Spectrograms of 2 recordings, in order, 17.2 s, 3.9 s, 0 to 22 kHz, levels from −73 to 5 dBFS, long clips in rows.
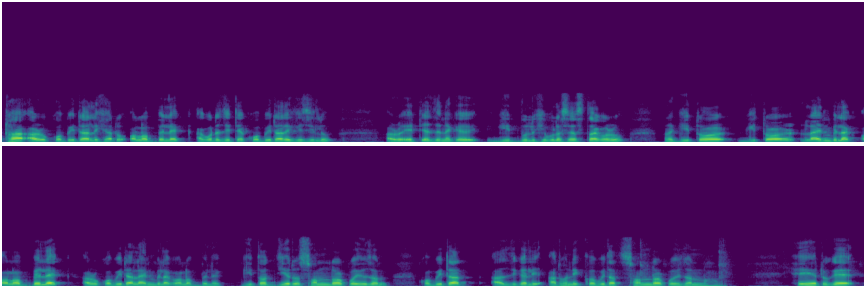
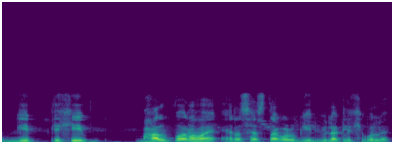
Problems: background sounds at intervals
